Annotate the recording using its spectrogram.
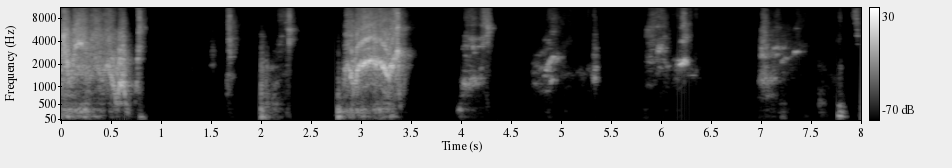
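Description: A plastic card used as a squeegee, scraping across a screen-printing mesh stretched in an embroidery hoop as it pushes ink through. It comes in short, irregular strokes with silent gaps between them, with a louder stroke at the start and a squeaky one about three seconds in.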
